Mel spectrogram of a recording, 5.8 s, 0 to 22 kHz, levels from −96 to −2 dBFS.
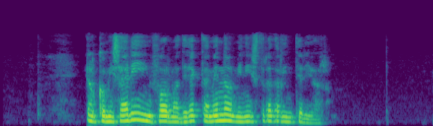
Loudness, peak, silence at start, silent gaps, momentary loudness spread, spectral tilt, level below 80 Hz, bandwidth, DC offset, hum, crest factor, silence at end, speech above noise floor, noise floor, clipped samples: -18 LUFS; -2 dBFS; 1.15 s; none; 11 LU; -8 dB/octave; -58 dBFS; 7.2 kHz; under 0.1%; none; 16 dB; 1.5 s; 57 dB; -74 dBFS; under 0.1%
